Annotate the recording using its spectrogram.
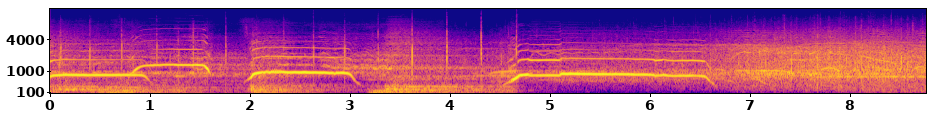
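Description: A woman singing live over a band with drums, in a series of long held notes. About two-thirds of the way in the band drops out under one sustained note, and then a crowd cheers and whoops.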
